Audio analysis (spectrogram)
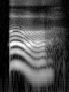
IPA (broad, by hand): ə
